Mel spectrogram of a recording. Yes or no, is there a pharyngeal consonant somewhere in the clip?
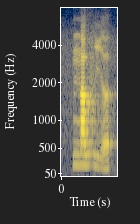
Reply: no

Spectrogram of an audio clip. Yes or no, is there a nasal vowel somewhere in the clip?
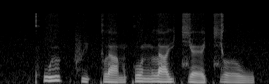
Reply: no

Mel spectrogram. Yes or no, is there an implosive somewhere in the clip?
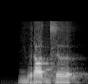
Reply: no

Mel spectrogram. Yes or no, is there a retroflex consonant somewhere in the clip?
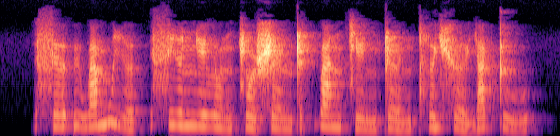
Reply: yes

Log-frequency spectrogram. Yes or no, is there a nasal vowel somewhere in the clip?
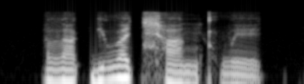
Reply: no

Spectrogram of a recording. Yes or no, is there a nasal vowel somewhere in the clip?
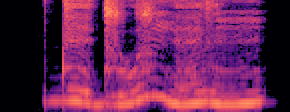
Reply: yes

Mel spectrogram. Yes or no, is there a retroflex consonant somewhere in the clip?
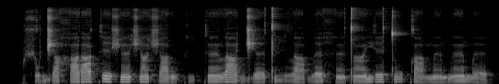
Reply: no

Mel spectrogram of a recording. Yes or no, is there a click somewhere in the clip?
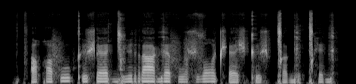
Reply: yes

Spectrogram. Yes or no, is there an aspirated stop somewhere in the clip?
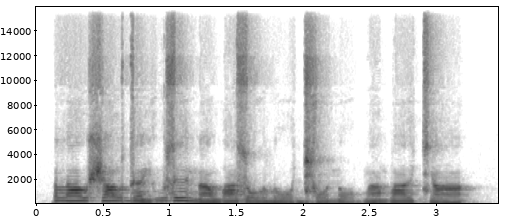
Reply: no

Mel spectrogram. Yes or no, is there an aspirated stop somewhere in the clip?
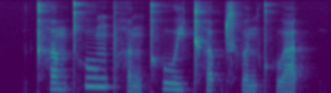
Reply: yes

